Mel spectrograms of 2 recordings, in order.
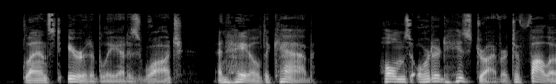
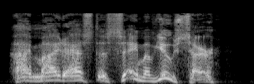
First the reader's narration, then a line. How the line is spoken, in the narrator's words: snapped Brock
